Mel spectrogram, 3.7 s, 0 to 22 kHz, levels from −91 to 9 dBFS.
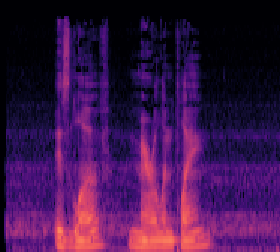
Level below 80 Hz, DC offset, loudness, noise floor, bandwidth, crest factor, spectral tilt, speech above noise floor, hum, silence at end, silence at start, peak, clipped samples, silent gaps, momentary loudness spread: -54 dBFS; under 0.1%; -24 LUFS; -48 dBFS; 16 kHz; 20 dB; -7 dB/octave; 25 dB; none; 0.05 s; 0.15 s; -6 dBFS; under 0.1%; none; 13 LU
